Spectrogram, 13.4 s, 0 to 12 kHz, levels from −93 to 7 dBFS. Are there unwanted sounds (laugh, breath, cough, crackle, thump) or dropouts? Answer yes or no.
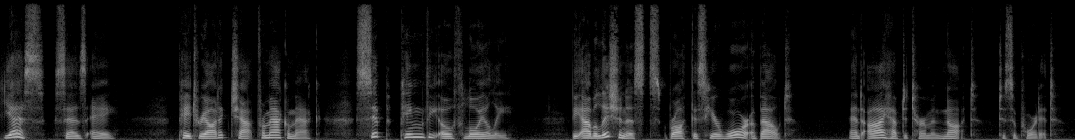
no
